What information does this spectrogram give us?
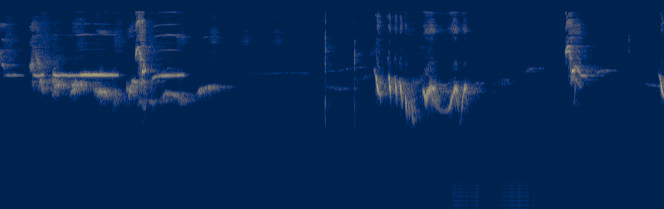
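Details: White-rumped shama song used as a lure to provoke singing and fighting: bright whistled phrases sliding down from high to middle pitch, a pause, then a burst of rich warbled notes and a short high flourish.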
